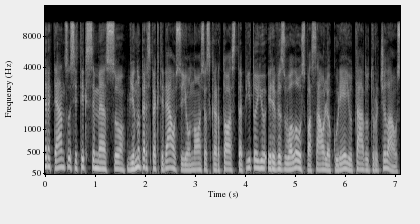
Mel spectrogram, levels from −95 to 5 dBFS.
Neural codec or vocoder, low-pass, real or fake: none; 10.8 kHz; real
